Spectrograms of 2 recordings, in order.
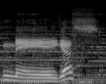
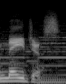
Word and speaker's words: Magus: Magus instead of Magus. The problem with saying Magus is that's a noun and not a name. I always pronounce it Magus because that's how I heard it pronounced in Gargoyles.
